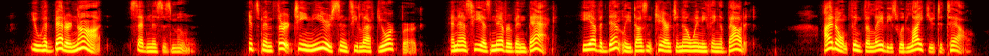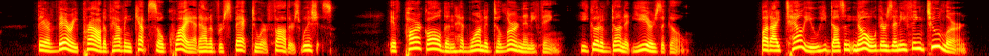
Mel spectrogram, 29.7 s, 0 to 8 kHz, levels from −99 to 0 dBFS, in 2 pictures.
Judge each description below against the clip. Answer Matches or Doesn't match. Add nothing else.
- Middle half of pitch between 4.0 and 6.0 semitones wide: Matches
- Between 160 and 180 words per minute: Matches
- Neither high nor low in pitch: Doesn't match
